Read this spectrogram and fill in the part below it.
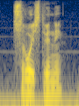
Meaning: inherent, typical (of, for), peculiar (to)
- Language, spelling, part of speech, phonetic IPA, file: Russian, свойственный, adjective, [ˈsvojstvʲɪn(ː)ɨj], Ru-свойственный.ogg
